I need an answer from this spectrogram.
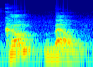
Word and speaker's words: Campbell: do seu nome é Campbell é na verdade assim é meu nome completo é é o p por ele ser mudo então você não pronuncia Então faz cambel entendeu Como se você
